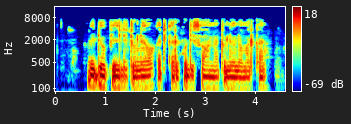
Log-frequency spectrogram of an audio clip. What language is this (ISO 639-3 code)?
swa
